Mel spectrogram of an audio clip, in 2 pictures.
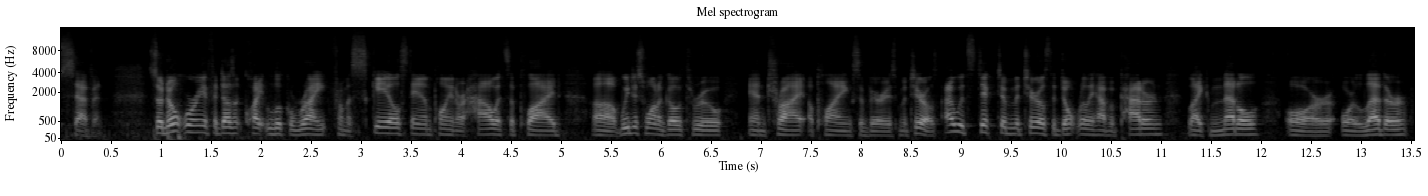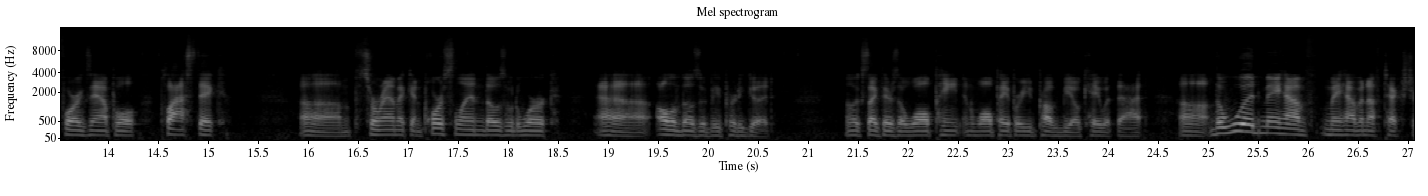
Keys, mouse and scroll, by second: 12.4 click, 14.8 click, 17.8 click, 21.1 click, 24.0 click.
